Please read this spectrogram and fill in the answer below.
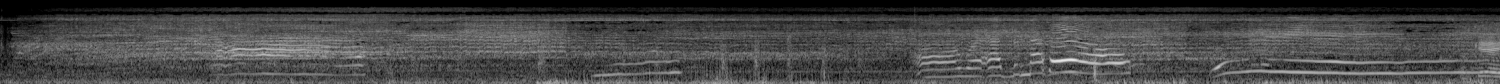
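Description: Whine of a STACYC electric balance bike's motor under throttle. It comes in several spells whose pitch rises as the bike speeds up, and settles into a steady whine over the last two seconds. A brief warbling, voice-like sound partway through is the loudest moment.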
